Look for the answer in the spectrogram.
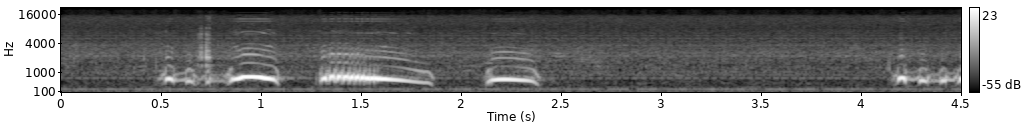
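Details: Spotted dove in full voice, used as a lure to prompt other doves to call: soft, rounded coos beginning with short stuttered notes, then a long falling coo and a brief arched final note, with a steady low hum behind.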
